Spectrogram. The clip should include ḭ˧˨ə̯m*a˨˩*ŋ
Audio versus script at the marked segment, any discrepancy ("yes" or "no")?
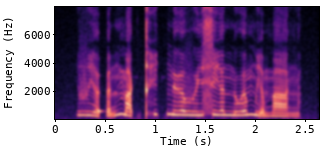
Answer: no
